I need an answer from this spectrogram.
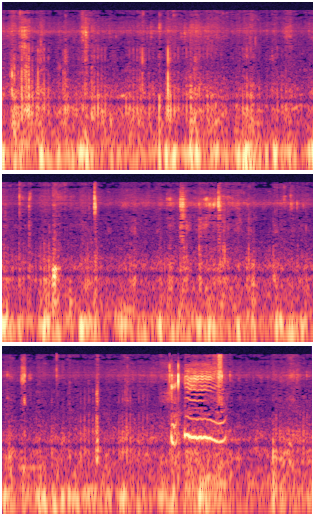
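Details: Sphynx cat family indoors, a mother named Chikita Mantra talking to, nursing and caring for her meowing kittens; soft rustling and suckling-like patter give way to one loud, wavering, harmonic-rich meow near the end.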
